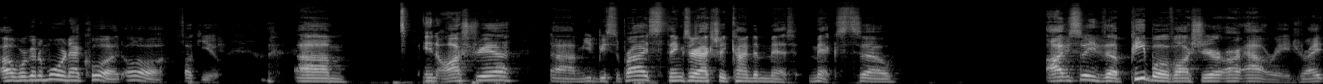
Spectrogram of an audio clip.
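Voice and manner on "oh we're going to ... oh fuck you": high-pitched, mocking, sneering English voice. Retelling how King George responded: King George as a mocking English guy. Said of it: "being little bitch English guy and being like".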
